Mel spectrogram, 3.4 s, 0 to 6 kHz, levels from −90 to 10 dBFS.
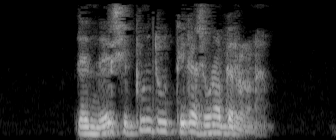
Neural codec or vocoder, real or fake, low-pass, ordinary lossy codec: codec, 16 kHz, 6 kbps, DAC; fake; 5.4 kHz; MP3, 24 kbps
